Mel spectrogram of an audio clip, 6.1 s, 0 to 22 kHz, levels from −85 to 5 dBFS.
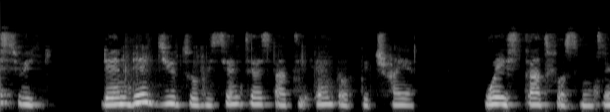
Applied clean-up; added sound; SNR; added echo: neural mask model DeepFilterNet 3.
